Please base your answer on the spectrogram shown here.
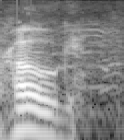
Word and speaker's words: Hoag: Annabelle, the pronunciation, guys, says H-O-A-G. Is that Hoag or Hoag? You know, I'm going to go with Hoag. Josh, you can help me out. It's one syllable, I assume.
